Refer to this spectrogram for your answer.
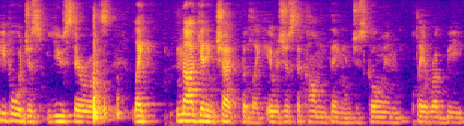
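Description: At a moderate pace, a man with a medium pitch speaks in a monotone, flat intonation, somewhat breathy, with big swings in loudness. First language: French. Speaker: podcast guest, medical student. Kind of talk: casual chat.

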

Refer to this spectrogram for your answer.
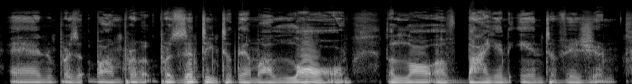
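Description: A man with a fairly low pitch speaks at a very slow pace. His voice is somewhat breathy, with fairly even intonation. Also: very clean recording, silent background. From Detroit, Michigan. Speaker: church overseer. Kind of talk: religious talk. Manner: halting.

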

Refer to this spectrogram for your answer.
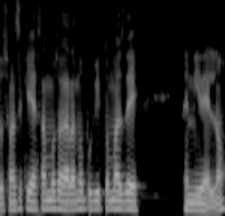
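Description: Recorded very cleanly against a silent background, a man speaks at medium pitch with a dry, close sound and no echo. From Torreón, northern Mexico. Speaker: football podcast host. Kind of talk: casual football chat.

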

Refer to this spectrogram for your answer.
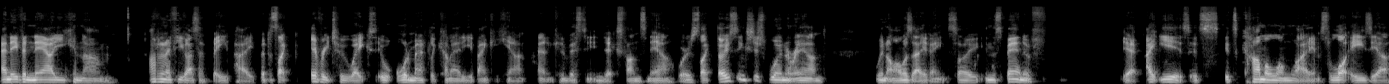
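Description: A man with an Australian accent talks very fast at a fairly low pitch, his pitch moving in an ordinary way. The recording is very clean and dry, close-miked with no echo and a silent background. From Western Australia. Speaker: investment content creator. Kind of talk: casual chat.

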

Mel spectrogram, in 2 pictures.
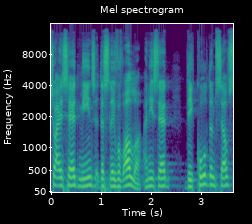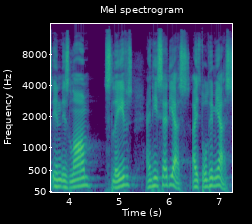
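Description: Over a quiet background, a man with an Egyptian accent speaks at a moderate pace, with a fairly high pitch and fairly even intonation. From Egypt, Cairo. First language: Arabic. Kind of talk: talk to school audience. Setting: stage with audience. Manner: interactive, engaging.

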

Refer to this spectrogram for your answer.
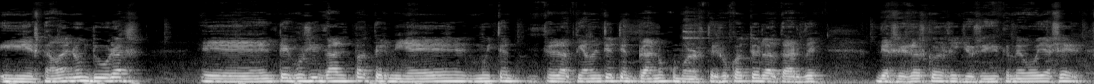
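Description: With audible room echo, a man speaks in a fairly high pitch, somewhat breathy, with a dark, mellow tone. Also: moderate pace. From Antioquia, Colombia. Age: 80s+. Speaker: retired photographer. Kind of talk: life story interview. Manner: halting, with fillers and restarts.

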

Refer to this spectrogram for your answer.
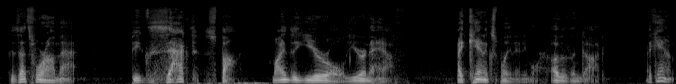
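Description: Very deep, low pitch from a man with vocal fry, animated and lively in intonation, a very fast pace, big swings in loudness and long, frequent pauses. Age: 50s. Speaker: podcast host. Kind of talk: casual interview. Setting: studio.

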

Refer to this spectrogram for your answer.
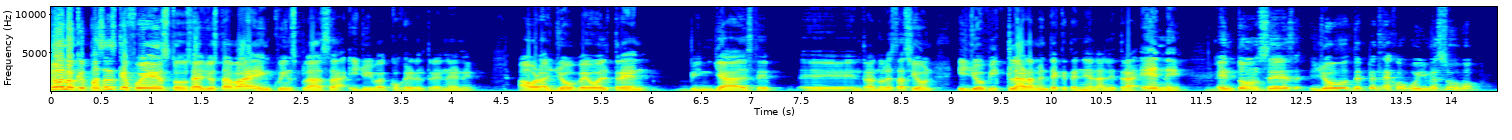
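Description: At a moderate pace, the speech moves through very wide pitch swings in a very clean recording with a silent background. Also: man, high pitch for a man. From Mexico. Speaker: podcast co-host. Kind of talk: casual chat.

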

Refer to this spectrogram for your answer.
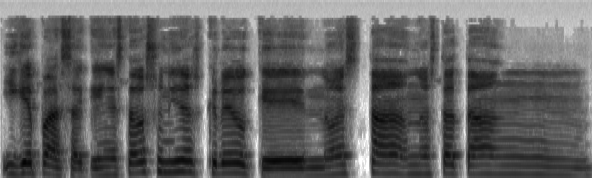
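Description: Very slowly, a woman speaks with ordinary pitch variation. The sound is dry and close, with no echo. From Canary Islands, Spain. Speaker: podcast co-host. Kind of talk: casual chat.

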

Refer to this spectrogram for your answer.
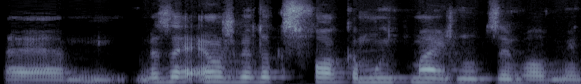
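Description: A man with a European Portuguese accent, a dark, mellow tone, fairly even intonation, and a moderate pace. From Portugal. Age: 40s. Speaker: football coach. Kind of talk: interview. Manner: halting.

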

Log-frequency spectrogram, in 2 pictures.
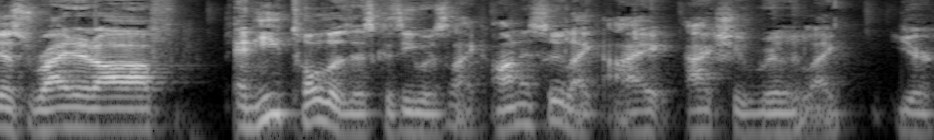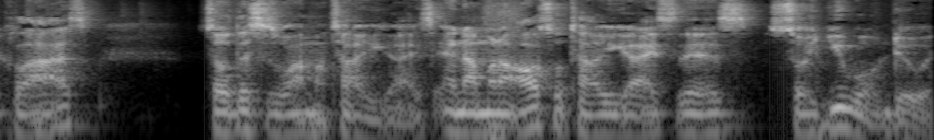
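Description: A man talks at a very fast pace with medium pitch and ordinary pitch variation. His tone is bright and sharp, with vocal fry. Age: 20s. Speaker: podcast host. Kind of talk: casual chat.

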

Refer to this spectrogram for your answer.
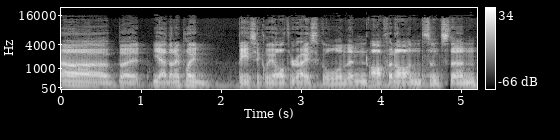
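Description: Over a very clean recording with a silent background, a man with an American accent uses an unremarkable speaking voice, a fairly low pitch, fairly even intonation and a moderate pace. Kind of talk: casual chat. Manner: casual, filler-heavy.

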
